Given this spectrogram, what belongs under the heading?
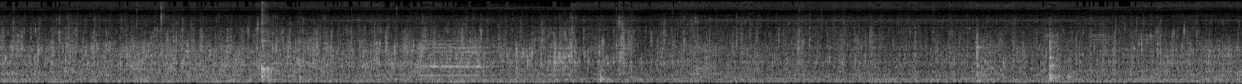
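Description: Mixed vegetables with pumpkin simmering in a home kitchen pan just after tomatoes go in: a steady, soft bubbling sizzle with occasional small clicks and pops, continuous and fairly quiet throughout.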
